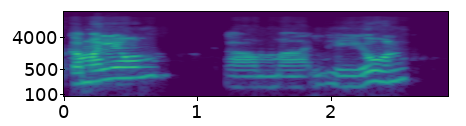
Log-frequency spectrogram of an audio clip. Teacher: en la última sílaba es donde se carga la voz o donde se pronuncia más fuerte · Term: sílaba tónica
